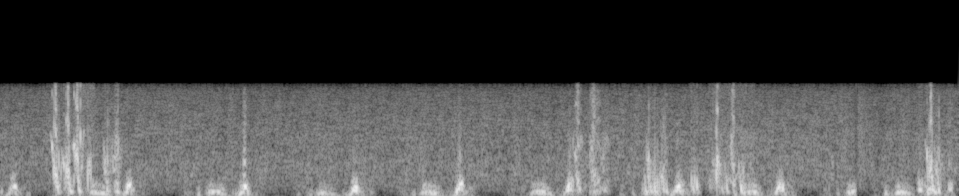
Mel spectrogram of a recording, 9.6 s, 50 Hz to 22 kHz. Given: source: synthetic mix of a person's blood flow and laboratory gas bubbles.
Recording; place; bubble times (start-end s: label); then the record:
Doppler ultrasound of blood flow; precordium
0.49-0.96 s: bubbles
1.03-1.24 s: bubbles
5.73-6.12 s: bubbles
6.43-6.71 s: bubbles
6.89-7.02 s: bubbles
7.09-7.56 s: bubbles
9.18-9.59 s: bubbles
From the record:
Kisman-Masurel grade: 222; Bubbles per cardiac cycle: several, 3 to 8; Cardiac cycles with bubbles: 10 to 50%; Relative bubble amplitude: moderate (0.250 to 0.450); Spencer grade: 2 (many but less than half of the cardiac periods contain bubble signals, singularly or in groups); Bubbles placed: only in the low amplitude regions of the cardiac cycle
